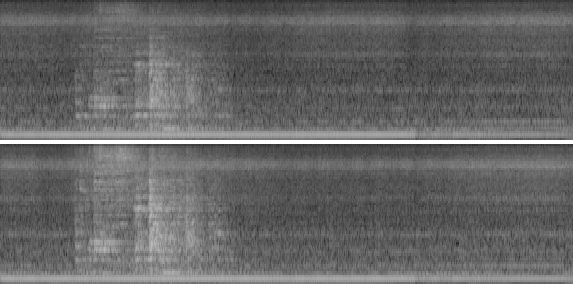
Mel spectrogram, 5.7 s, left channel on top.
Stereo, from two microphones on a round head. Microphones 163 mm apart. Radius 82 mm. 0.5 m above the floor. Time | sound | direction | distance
0.7 | dishes clattering | 80° right | 3.5 m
